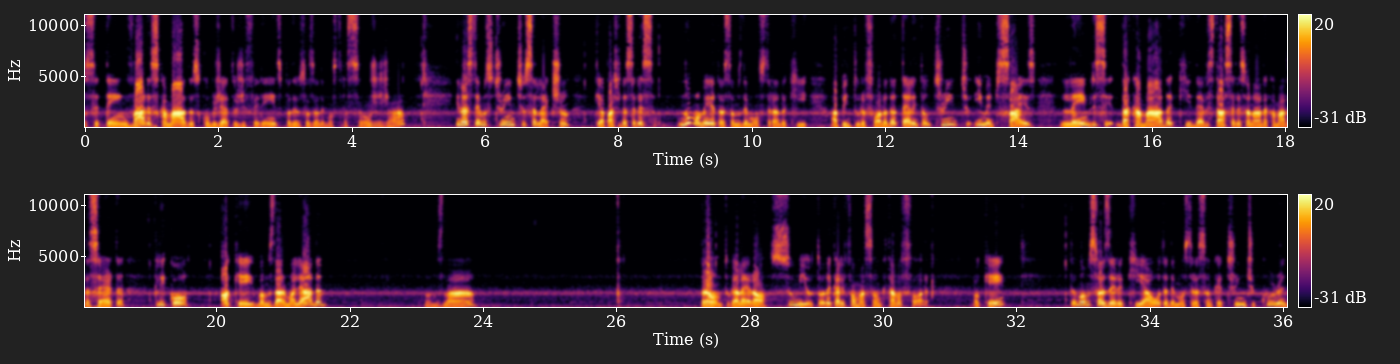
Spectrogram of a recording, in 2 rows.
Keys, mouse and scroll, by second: 19.0 click, 21.9 click, 23.4-24.9 drag, 26.0 Return, 31.1 ctrl+z, 34.0 click, 35.8 click.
